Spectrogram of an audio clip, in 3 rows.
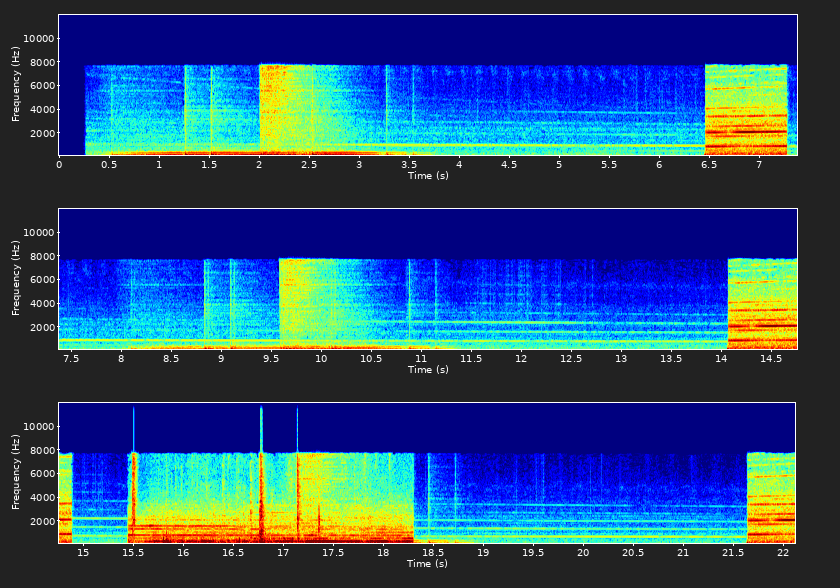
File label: helicopter; jesus, it's quiet #1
